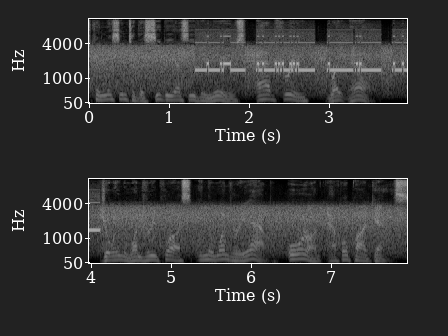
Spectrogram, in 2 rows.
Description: TTY/TDD text telephone tones (45.45 baud Baudot), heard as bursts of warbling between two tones, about 400 Hz shift, 1600 Hz centre, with phone line noise and speech in English. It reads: E66XK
